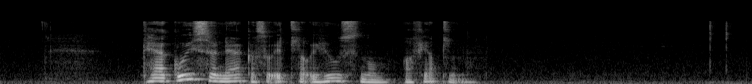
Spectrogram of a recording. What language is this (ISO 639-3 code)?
fao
